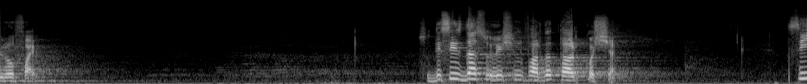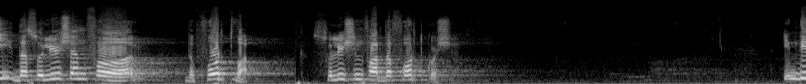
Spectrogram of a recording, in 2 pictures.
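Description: A man lectures calmly and clearly into a close microphone, in short bursts with pauses.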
